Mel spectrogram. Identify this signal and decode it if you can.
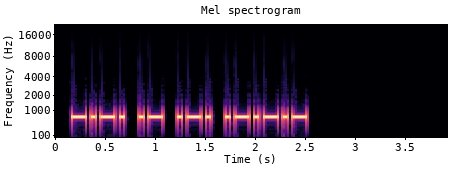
Morse code, heard as a keyed tone, about 25 wpm, 700 Hz. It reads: CAR.
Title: Sentences from Top 1000 Words - Review Part 1 - 25wpm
